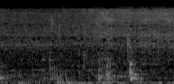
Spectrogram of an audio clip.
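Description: A spice tempering for okra sambar sizzles in a hot pan, a continuous close crackle with a few soft stirring scrapes and taps on top and no voices.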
